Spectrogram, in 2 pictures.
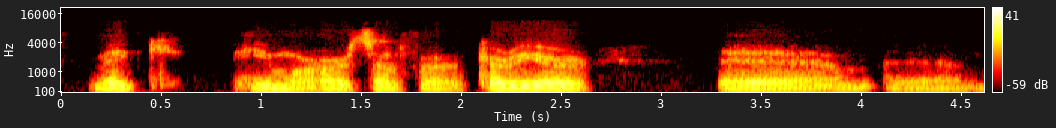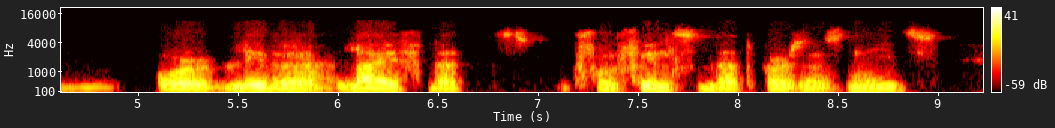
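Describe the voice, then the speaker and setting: Speaking very slowly with a Swedish accent, a man with fairly low pitch keeps a monotone, flat intonation. His loudness swings widely. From Sweden. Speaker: jiu jitsu coach. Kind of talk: interview. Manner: halting, many fillers and restarts.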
